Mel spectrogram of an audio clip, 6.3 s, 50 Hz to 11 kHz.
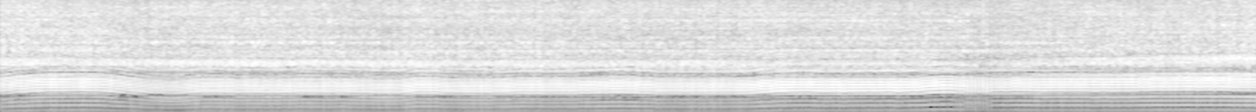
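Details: McCulloch 1-42 two-stroke chainsaw, restored project saw, cutting wood: high, strong buzz dips and recovers smoothly as the chain bites; pulls cleanly under load.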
